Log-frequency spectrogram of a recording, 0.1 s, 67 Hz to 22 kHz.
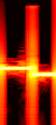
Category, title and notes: Sound effects > Electronic / Design
UV-5RM "entering something" sfx
created in audacity with sine wave generator, listened to frequency using android app spectroid the radio usually makes this sound when short pressing the flashlight button, or when voice is disabled NOAA, FM or menu is entered
electronic, radio, sine-wave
